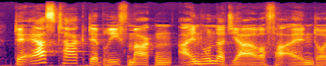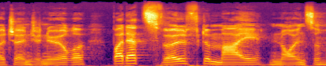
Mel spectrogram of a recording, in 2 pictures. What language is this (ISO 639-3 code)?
deu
